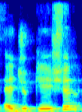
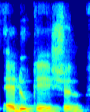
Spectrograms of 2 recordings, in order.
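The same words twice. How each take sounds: First: British "education" with a j in place of d; British pronunciation. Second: American "education" with a plain d; American pronunciation. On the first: Teacher contrasting two accents, British "education". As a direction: say "education" as "ej-u-cation". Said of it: "British accent is education". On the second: Teacher contrasting two accents, American "education" with d. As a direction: say "education" as "ed-u-cation". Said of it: "American accent is". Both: Shown as a demonstration.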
